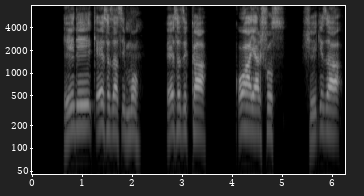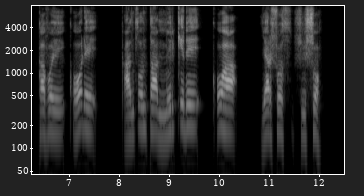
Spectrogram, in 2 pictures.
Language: Gamo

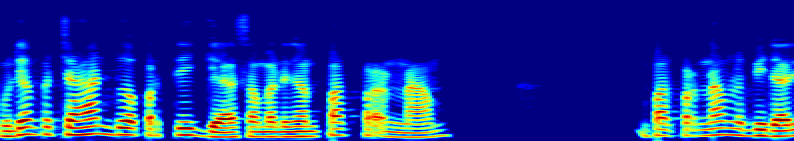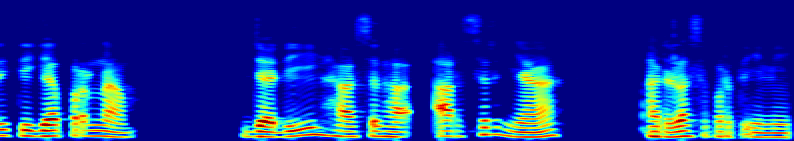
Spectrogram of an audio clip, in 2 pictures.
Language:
Indonesian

